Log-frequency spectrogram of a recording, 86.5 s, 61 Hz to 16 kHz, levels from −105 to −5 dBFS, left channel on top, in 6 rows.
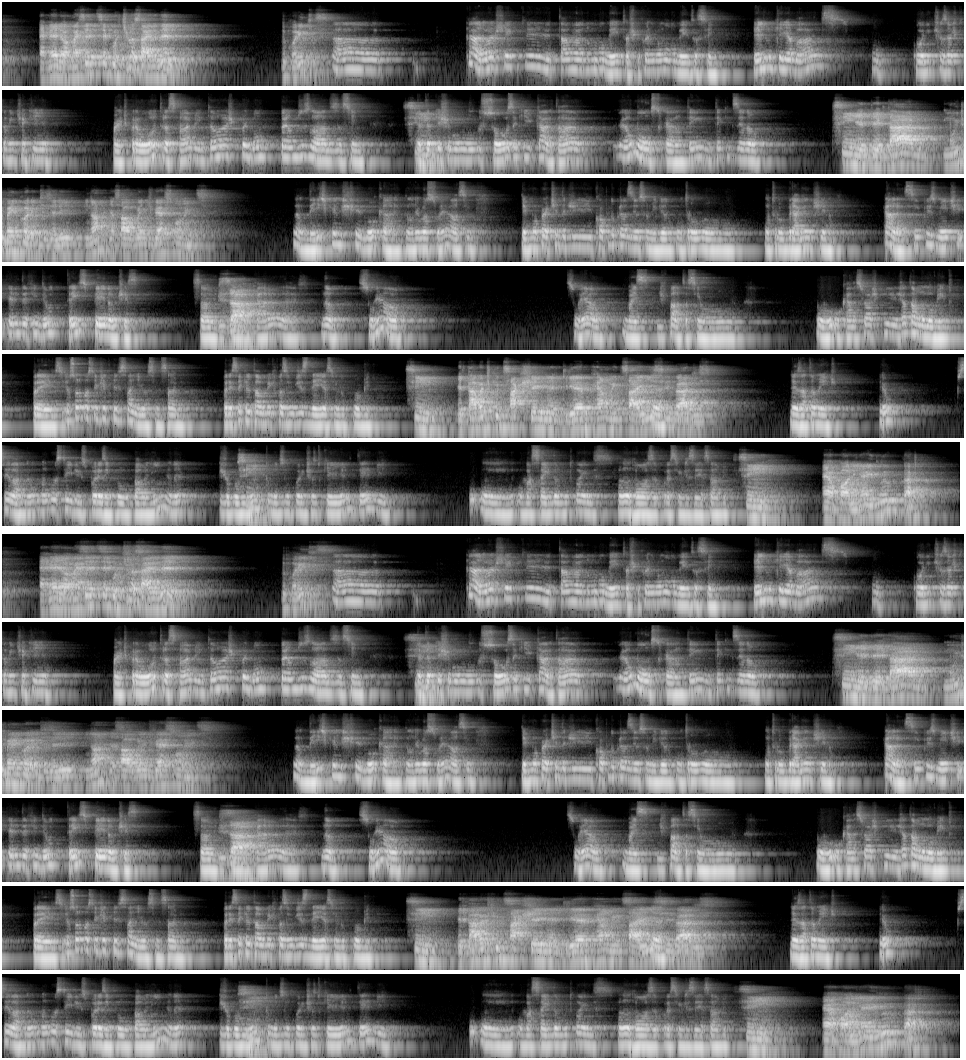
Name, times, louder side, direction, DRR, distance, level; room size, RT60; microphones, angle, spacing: voice 1, 0.6-2.6 4.3-4.9 20.5-20.8 26.9-28.3 28.5-31.9 46.5-47.0 63.8-64.2 64.6-68.3 75.7-76.0 83.2-83.7 84.5-85.9, left 2 dB, 75° left, -2 dB, 3.1 m, -26 dB
voice 2, 5.0-5.7 7.0-10.8 11.3-12.7 13.1-13.2 13.7-15.2 16.1-19.9 20.6-23.2 23.6-25.9 33.2-36.0 36.7-39.9 40.3-41.4 42.1-45.3 46.2-47.8 48.1-48.4 48.7-49.3 51.8-54.3 55.5-57.5 58.2-60.5 61.0-63.3 67.4-67.7 69.5-70.2 70.9-71.1 72.1-74.9 75.4-78.0 79.2-83.1, left 1 dB, 5° left, 9 dB, 0.4 m, -28 dB
24.0 x 15.0 x 3.1 m, 1.2 s
head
